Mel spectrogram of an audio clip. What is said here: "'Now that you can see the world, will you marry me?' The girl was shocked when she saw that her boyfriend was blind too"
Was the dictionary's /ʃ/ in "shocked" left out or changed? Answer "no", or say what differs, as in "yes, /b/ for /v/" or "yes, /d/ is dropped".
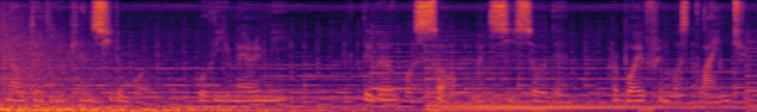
yes, /s/ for /ʃ/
